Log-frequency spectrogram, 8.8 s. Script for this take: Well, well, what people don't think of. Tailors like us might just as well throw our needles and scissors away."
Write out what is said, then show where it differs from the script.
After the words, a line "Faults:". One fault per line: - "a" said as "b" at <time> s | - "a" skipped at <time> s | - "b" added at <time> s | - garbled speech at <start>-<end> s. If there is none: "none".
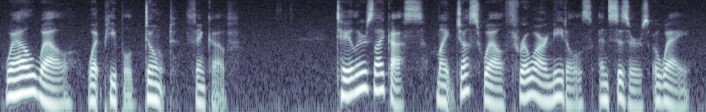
Well, well, what people don't think of. Tailors like us might just well throw our needles and scissors away."
Faults:
- "as" skipped at 6.0 s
